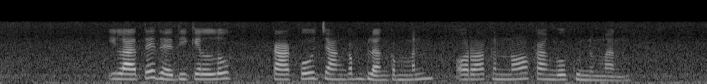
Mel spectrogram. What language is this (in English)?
Javanese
